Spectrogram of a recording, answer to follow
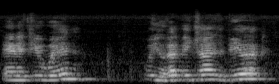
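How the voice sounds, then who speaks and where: A woman's voice: medium pitch, fairly even intonation, moderate pace, a bit bright, a little hiss or hum, natural voice. A woman playing an eager, naive teenage son in old-time radio comedy style. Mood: reluctant, curious. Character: eager, doubting teenage son, called Junior. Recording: echoey distant live stage.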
